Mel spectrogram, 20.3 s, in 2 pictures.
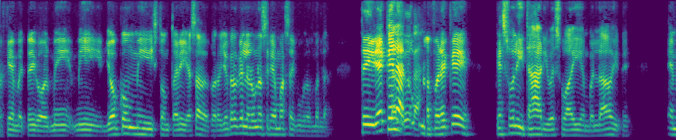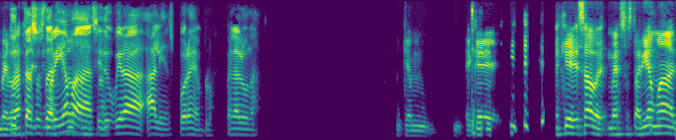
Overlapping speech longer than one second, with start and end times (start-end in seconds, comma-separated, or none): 10.3-11.8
